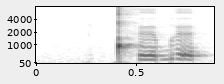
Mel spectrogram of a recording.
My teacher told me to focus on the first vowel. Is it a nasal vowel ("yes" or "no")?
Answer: no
